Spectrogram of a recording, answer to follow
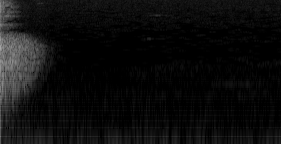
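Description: A billiard cue striking the cue ball in a three-cushion carom shot: one sharp click at the very start, ringing out within half a second.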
